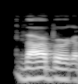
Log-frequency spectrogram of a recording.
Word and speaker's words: Warburg: Warburg, I'm saying, it's trying to say it in German. It's spelled W-A-R-B-U-R-G, right?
